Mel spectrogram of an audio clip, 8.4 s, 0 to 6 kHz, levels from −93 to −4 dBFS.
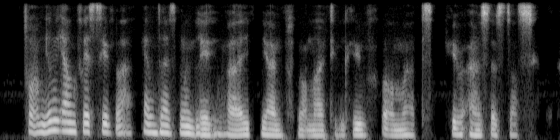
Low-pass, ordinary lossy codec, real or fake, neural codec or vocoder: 5.4 kHz; none; fake; codec, 16 kHz in and 24 kHz out, 0.6 kbps, FocalCodec, streaming, 2048 codes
